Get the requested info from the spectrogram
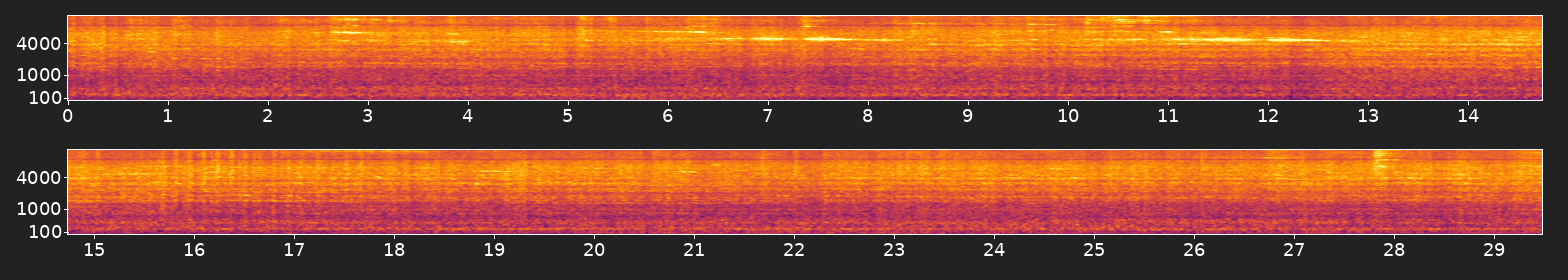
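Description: Freight train of hopper cars rolling past at a steady speed: a continuous rumble and rattle of wheels on rail. A couple of brief, faint high wheel squeals come in the first half.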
